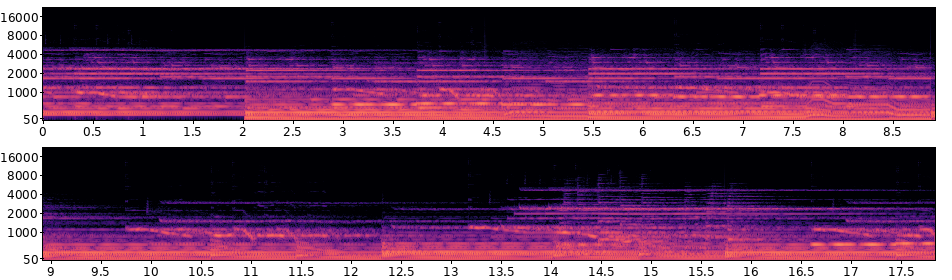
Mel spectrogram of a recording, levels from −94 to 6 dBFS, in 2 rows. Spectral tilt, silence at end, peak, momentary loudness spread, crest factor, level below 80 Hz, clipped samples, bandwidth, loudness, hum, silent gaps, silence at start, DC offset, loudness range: -10.5 dB/octave; 0 s; -10 dBFS; 6 LU; 14 dB; -34 dBFS; under 0.1%; 5 kHz; -25 LUFS; none; none; 0 s; under 0.1%; 4 LU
